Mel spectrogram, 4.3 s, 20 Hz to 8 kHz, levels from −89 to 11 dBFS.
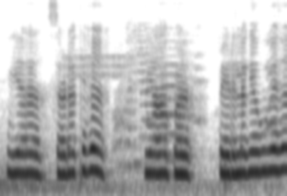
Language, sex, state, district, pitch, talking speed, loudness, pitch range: Hindi, female, Uttar Pradesh, Saharanpur, 270 Hz, 125 wpm, -12 LUFS, 265-285 Hz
